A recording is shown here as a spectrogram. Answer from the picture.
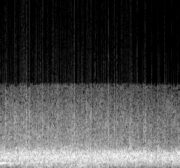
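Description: Loud, sustained applause from an audience, a dense steady wash of many hands clapping that fills the whole stretch without pause or a clear fade.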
